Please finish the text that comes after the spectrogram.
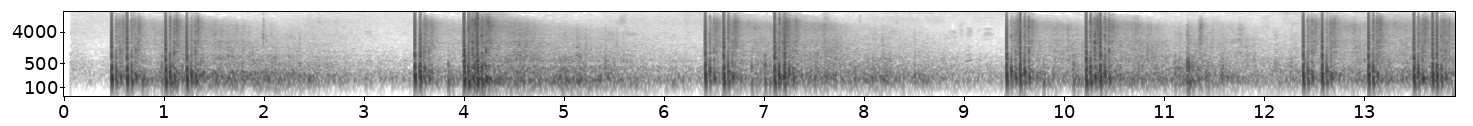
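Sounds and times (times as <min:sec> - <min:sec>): firework shells bursting: 0:03.5 - 0:13.9.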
